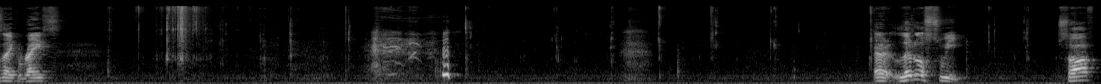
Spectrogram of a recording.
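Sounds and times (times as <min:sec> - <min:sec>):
chewing crunchy snack: 0:01.0 - 0:03.7, 0:04.6 - 0:08.9, 0:09.6 - 0:10.5.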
